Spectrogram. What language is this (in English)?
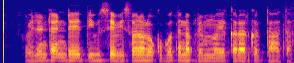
Gujarati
